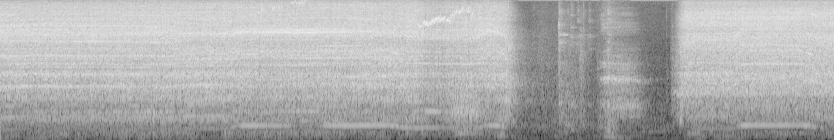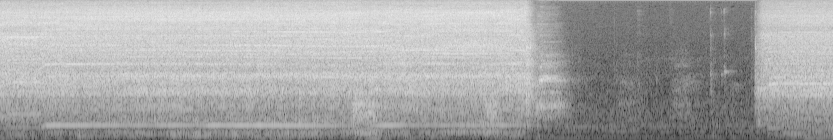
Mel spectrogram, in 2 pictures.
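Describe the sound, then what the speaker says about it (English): A power drill whirs steadily at close range while drilling into a door, pitch rising and falling as it bites, with two brief pauses in the middle and another near the end. "So I have to drill"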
